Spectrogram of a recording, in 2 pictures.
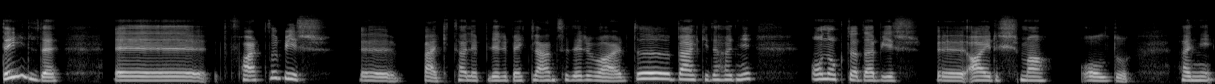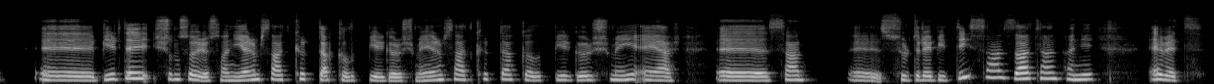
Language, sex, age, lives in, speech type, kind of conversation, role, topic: Turkish, female, 40-44, Spain, conversation, advice, advisor, İş ağımı genişletmek için etkinliklere katılma konusunda neden çekingen hissediyorum?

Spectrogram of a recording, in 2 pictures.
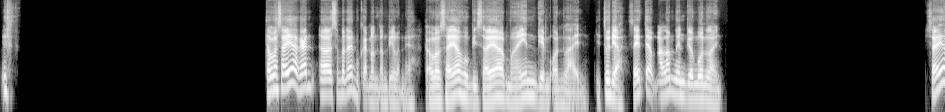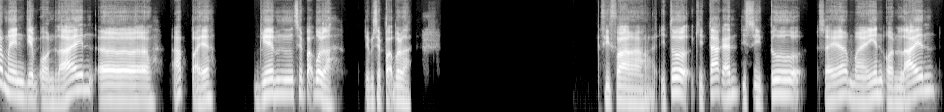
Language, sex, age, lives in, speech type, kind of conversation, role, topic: Indonesian, male, 40-44, Indonesia, conversation, unstructured, none, Hobi apa yang paling membuatmu bahagia?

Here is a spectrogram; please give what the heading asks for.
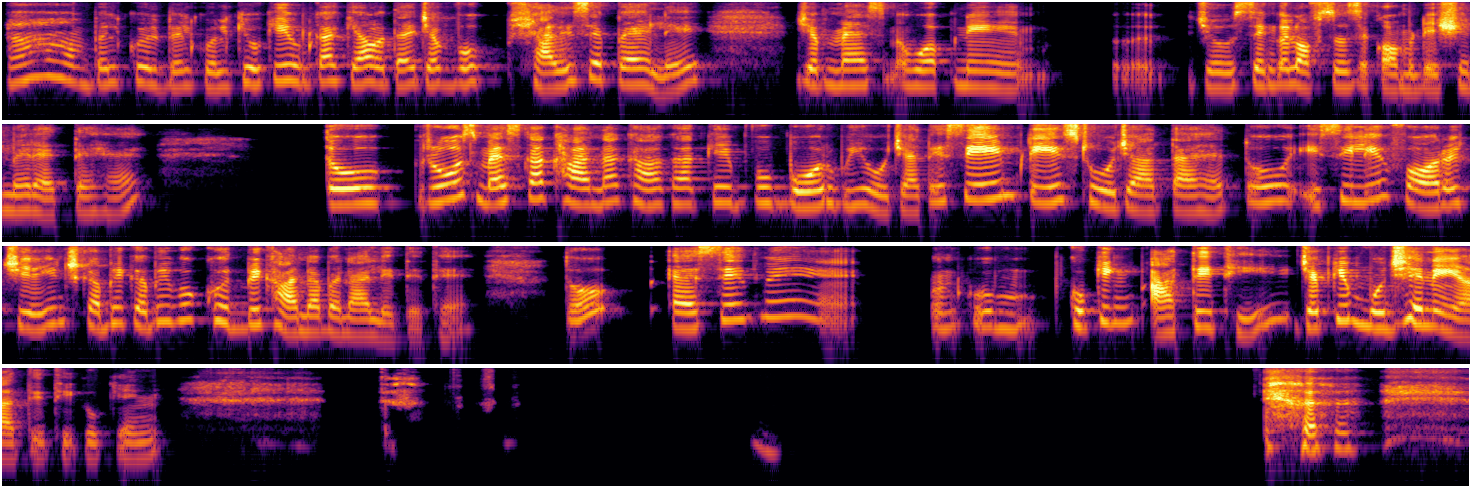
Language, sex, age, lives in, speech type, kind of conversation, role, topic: Hindi, female, 45-49, India, conversation, podcast, guest, Cooking ya baking mein bitaya hua waqt aapke liye sach mein kaam ka kaise ban sakta hai?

